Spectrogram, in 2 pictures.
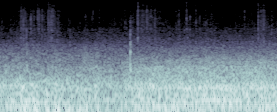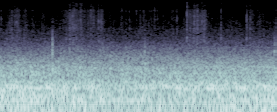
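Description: Road noise grows louder and echoes inside a tunnel.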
